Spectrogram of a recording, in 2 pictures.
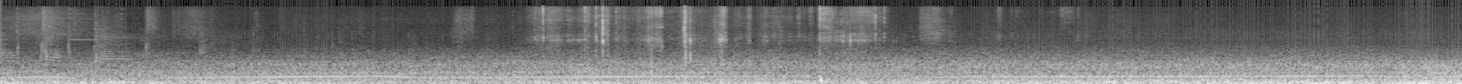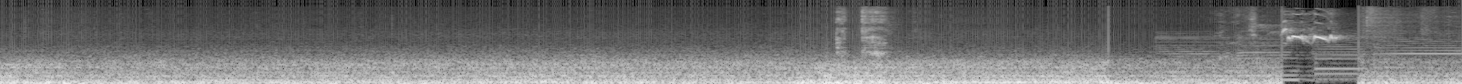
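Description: Honda Civic e:HEV hybrid accelerating at full throttle in Sport mode, heard inside the cabin over steady road rumble. The engine note, with its simulated sound, rises in pitch, then drops back about two, four and seven seconds in, like stepped gearshifts.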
